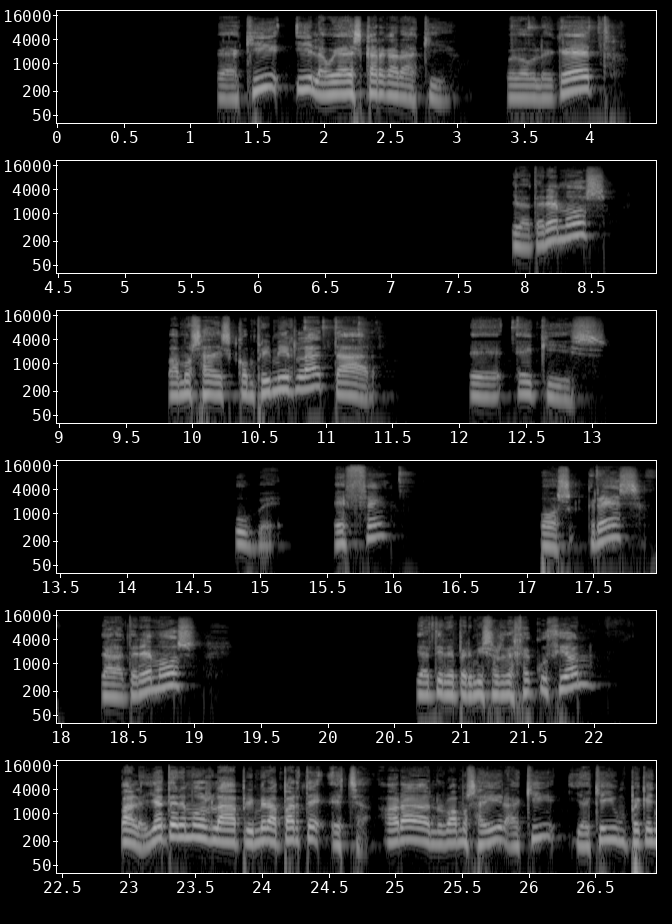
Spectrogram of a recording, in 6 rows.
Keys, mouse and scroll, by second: 1.0 click, 2.9-4.4 typing, 5.1 ctrl+v, 6.3 Return, 8.7-12.3 typing, 14.6-17.4 typing, 19.6-21.0 typing, 24.0 click, 25.6 click, 26.8 click.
